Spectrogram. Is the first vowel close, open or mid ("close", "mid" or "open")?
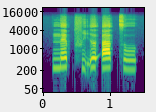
mid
